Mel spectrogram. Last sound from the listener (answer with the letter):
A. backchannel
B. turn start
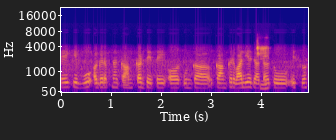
A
